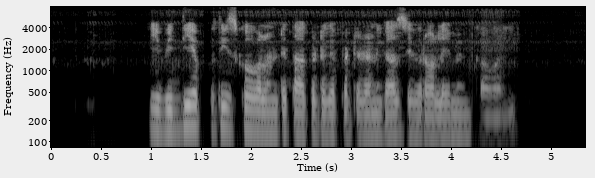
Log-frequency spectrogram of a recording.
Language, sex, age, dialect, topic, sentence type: Telugu, male, 25-30, Southern, banking, question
